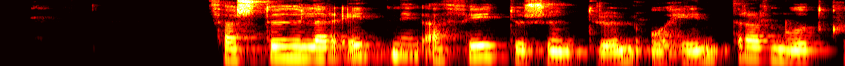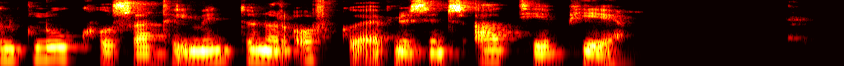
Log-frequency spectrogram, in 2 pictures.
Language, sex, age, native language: Icelandic, female, 30-39, Icelandic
